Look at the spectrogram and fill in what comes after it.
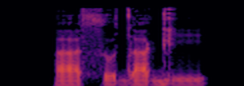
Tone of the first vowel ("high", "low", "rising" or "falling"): low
